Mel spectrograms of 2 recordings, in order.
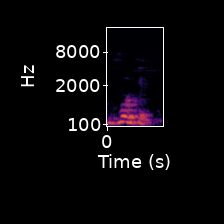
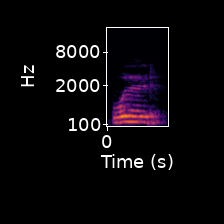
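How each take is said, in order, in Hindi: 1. L की ध्वनि छोड़ दी जाती है। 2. L की ध्वनि स्पष्ट रूप से बोली जाती है। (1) "एल जो है वो इसमें साइलेंट है" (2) "इसका प्रोनाउंसिएशन वुल्ड नहीं है"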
